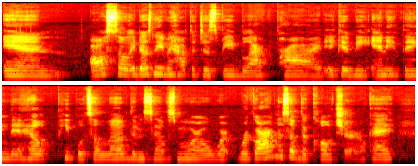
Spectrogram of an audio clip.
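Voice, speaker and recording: A woman speaks quickly in a fairly high, flat monotone with hardly any pauses. The recording is very clean, its background silent. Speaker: tarot reader. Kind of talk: tarot reading to viewers. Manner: fast; pauses often.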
